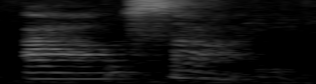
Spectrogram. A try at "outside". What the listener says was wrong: I'm missing a sound when you do the first syllable. Do it again. Out. Yeah, but if you don't enunciate that T loud enough, you won't write it.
